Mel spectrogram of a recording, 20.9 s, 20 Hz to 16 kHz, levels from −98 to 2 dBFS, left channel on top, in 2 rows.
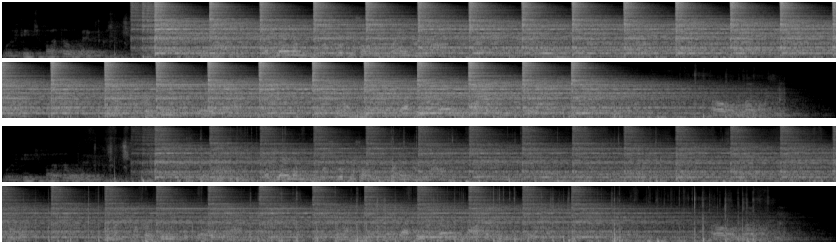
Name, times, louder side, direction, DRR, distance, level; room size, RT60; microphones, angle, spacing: voice 1, 0.0-1.5 2.4-4.1 5.9-10.1 11.5-12.7 14.5-15.9 17.7-19.1, left 1 dB, 55° left, 1 dB, 1.3 m, -60 dB
sound 1, 1.0-20.1, right 5 dB, 75° right, 0.4 m, -55 dB
sound 2, 1.6-20.2, left 10 dB, 85° left, 0.4 m, -40 dB
voice 2, 2.4-5.6 7.9-8.1 10.5-10.8 11.7-14.0 14.6-17.4 19.3-20.2, left 2 dB, 15° left, 7 dB, 0.5 m, -50 dB
13.0 x 9.1 x 3.0 m, 1.4 s
head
